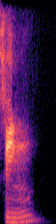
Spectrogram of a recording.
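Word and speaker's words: sim: ejemplo, tenemos el si de afirmación que es sin tenemos el el no, en portugués sería now.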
